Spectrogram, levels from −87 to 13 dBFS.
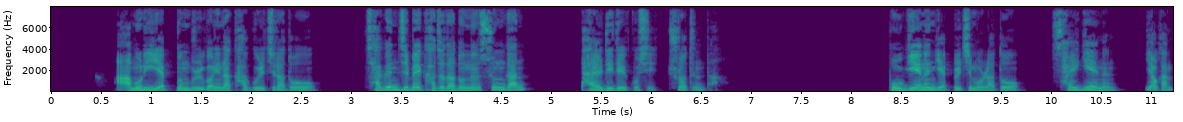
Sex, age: male, 30-49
